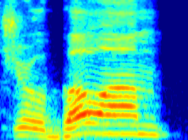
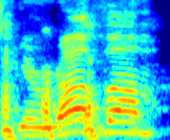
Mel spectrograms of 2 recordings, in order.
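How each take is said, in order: First: The name has its English pronunciation. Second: The name has its Hebrew pronunciation. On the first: "in the English it's pronounced" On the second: "in the Hebrew"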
